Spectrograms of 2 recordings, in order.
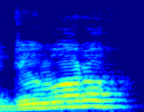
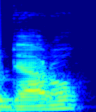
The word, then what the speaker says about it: Dowdle: So 1st and 10 to hand off to Doodle. I like to say that name, Doodle. I'm saying it right. Doodle. Dowdle. Rico Dowdle.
